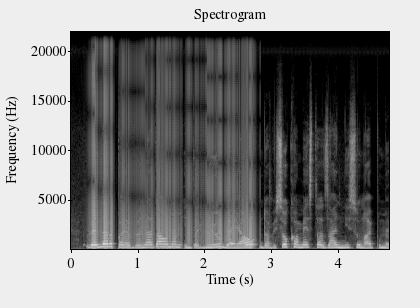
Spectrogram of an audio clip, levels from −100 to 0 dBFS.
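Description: From the start to 2.85 s, just before "da visoka", the speech carries buffer tearing: writer and reader of the playback ring buffer are crossing mid-period, so a small slice of each buffer replays audio from about 15 ms earlier, joined hard on both sides. The result is a steady robotic rattle at 188 Hz, which fits a 256-sample buffer. Unlike random crackle or dropouts, it keeps a fixed rate and follows the signal.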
